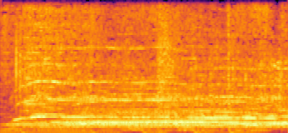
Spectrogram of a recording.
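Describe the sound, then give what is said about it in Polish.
Crowd cheering and whooping in a jazz club in Szklarska Poręba: a loud, continuous roar of voices that holds steady throughout, with a low droning tone underneath. “Proszę Państwa, bawimy się tutaj w klubie Jazz God. Jest z nami cały tłum. Powitajcie Polskę!”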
